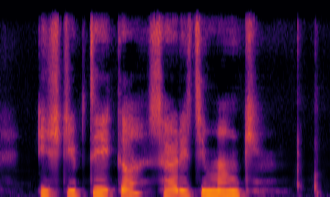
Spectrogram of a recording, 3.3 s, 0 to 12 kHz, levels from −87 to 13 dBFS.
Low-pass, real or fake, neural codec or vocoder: 10.8 kHz; fake; codec, 24 kHz, 1.2 kbps, DualCodec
